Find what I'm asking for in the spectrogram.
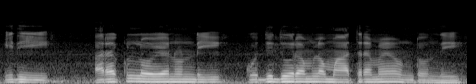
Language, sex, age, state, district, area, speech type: Telugu, male, 45-60, Andhra Pradesh, Visakhapatnam, urban, spontaneous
